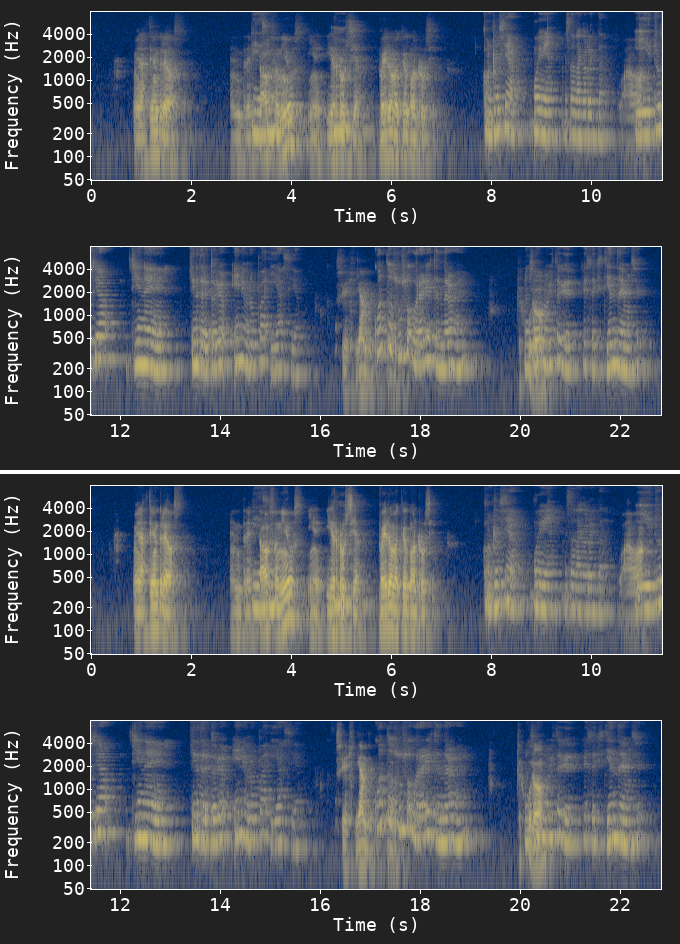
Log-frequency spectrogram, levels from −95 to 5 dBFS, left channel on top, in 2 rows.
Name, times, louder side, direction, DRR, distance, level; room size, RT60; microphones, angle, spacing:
voice 1, 0.8-1.8 2.8-5.4 5.8-6.8 10.6-11.1 16.3-17.5 19.9-20.5, right 4 dB, 60° right, 11 dB, 0.4 m, -24 dB
voice 2, 3.2-3.7 4.8-5.1 7.8-8.6 8.9-10.3 10.9-11.8 12.2-12.9 13.4-15.6 17.1-18.9 20.1-22.4, equal, 90° left, 2 dB, 0.9 m, -28 dB
7.3 x 3.1 x 4.9 m, 0.87 s
head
